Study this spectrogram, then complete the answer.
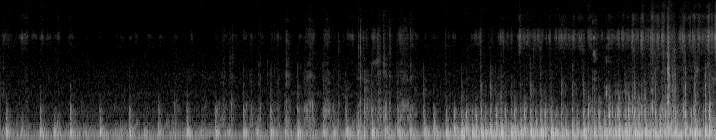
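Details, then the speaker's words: Toyota Corolla steering shaft knock before tightening a nut as advised: light, even knocking about three times a second over a low rumble, a loose clunk from the steering column; cause suspected, not confirmed. "этот стук заколебал сейчас подтянем попробуем посмотрим что получится"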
